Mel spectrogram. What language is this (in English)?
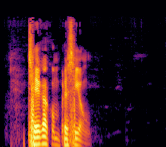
Galician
